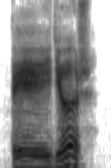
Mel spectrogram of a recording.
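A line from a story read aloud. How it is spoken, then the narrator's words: Lazy casual question. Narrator (Russian): Лениво спросил орк, будто интересуясь тем, что я буду есть на завтрак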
